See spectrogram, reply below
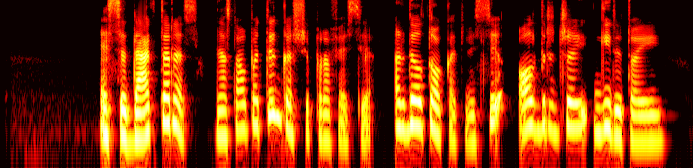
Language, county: Lithuanian, Kaunas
